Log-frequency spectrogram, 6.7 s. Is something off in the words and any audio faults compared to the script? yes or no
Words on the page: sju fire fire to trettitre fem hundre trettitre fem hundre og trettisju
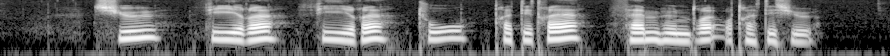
yes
